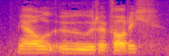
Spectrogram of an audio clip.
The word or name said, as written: Meall Ura Bhorraich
